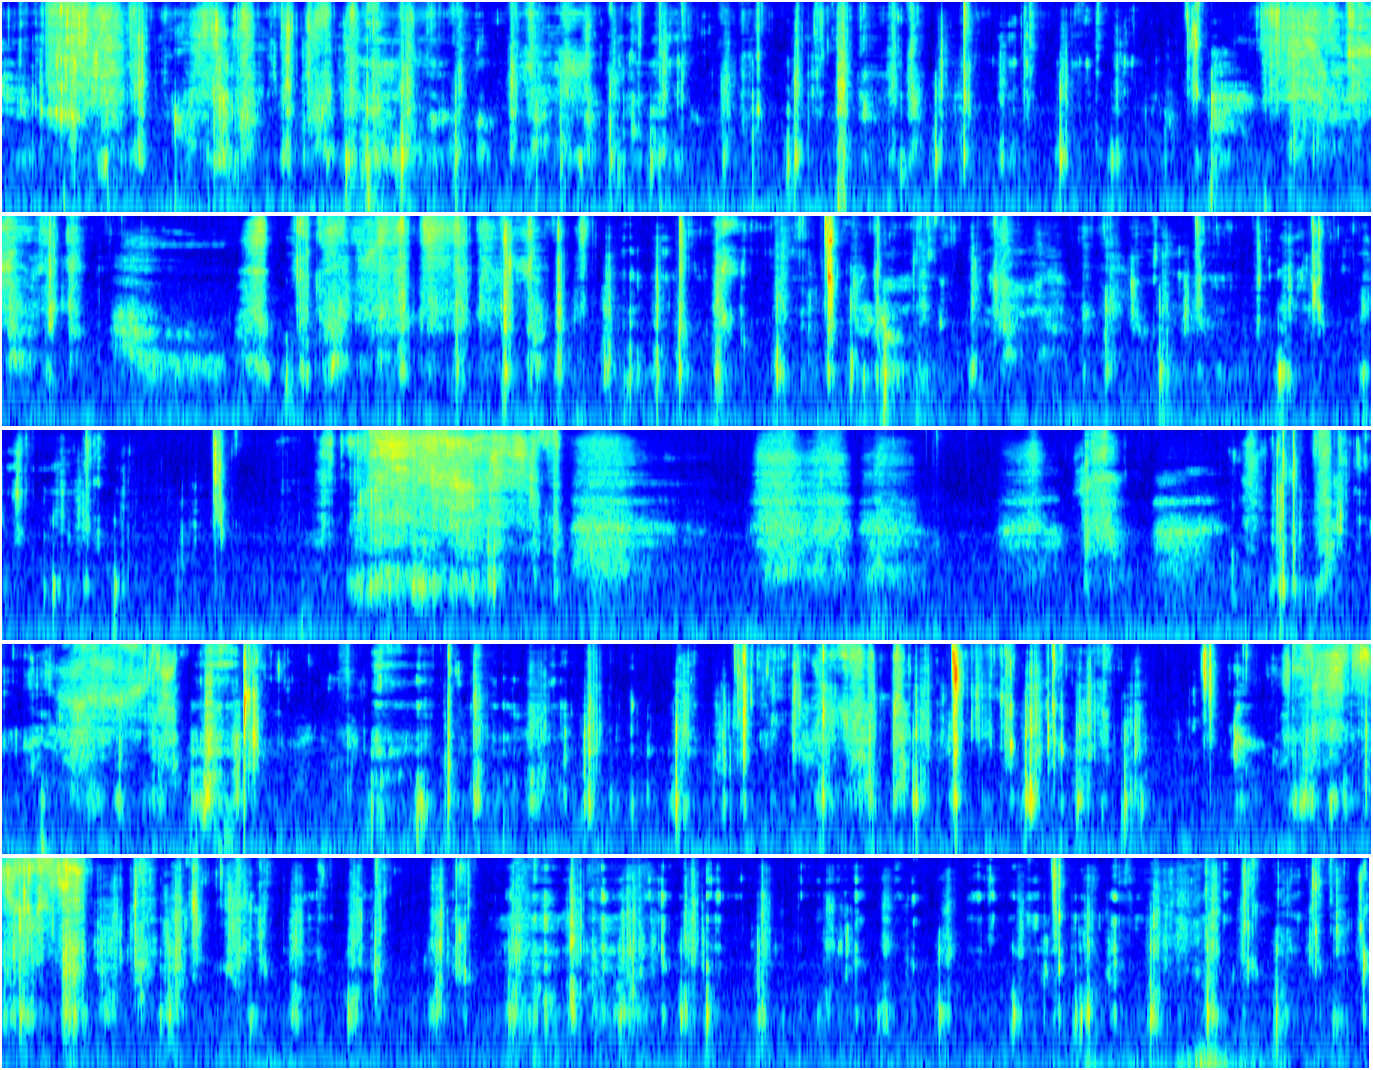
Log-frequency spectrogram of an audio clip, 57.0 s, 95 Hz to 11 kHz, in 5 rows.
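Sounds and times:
crispy chicken crunching: 33.2s - 57.0s.

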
